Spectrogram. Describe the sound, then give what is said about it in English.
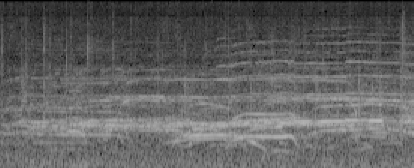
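A crowd cheers and shouts wildly as Adnan Syed walks out of the courtroom after being released, many excited voices overlapping in a loud, steady roar of high-pitched yells and whoops that carries on without a break. “And not long after that, we saw Adnan walk out of that courtroom after so many times, you know, being hopeful and having his hopes dashed, and the crowd went crazy.”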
